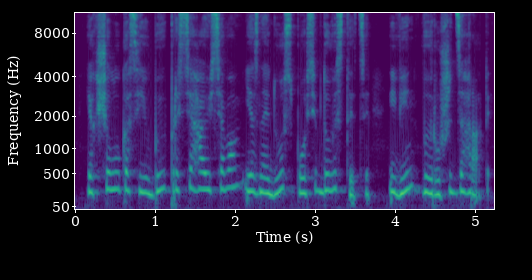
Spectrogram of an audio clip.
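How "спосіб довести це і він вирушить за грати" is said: ordinary delivery, nothing marked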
